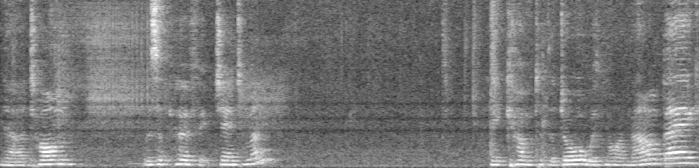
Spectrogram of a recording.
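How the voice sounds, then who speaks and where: Amid noticeable background noise, a woman with an Australian accent speaks at a very slow pace and a medium pitch, with ordinary pitch variation and long, frequent pauses. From Adelaide, South Australia. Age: 70s. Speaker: author and public speaker on outback life. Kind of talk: after-lunch talk to a club audience. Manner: chatty, anecdotal.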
